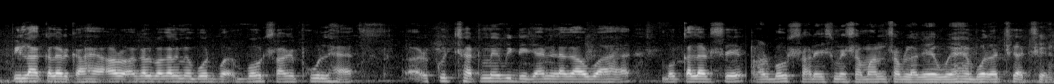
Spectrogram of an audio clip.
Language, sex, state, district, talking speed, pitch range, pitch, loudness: Maithili, male, Bihar, Kishanganj, 205 wpm, 120-135 Hz, 130 Hz, -19 LUFS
